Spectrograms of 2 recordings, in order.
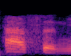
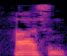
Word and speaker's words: Hassan: Hassan, yes. – Hassan, thank you very much.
